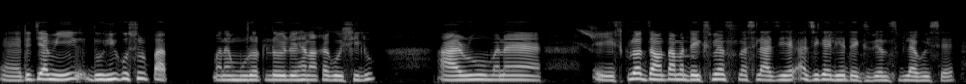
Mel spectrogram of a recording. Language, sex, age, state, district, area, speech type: Assamese, female, 45-60, Assam, Darrang, rural, spontaneous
